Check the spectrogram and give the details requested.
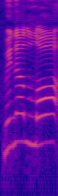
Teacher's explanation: اللہ کے لام سے پہلے زبر ہے تو اللہ کے لام کو پر پڑھیں گے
